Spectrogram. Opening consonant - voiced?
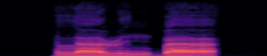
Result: yes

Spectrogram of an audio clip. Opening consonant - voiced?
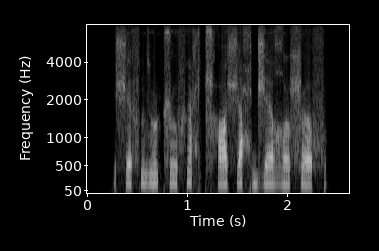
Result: no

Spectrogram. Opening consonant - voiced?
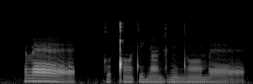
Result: yes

